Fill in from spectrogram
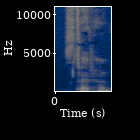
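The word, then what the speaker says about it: Strathairn: Oh Gott, wie wird er ausgesprochen? Strathern? Strathern? – Ja. Heißt Strat er, ja? David Strathern, ja.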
